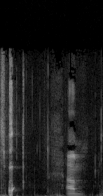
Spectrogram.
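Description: A short, throaty burp after drinking frothy beer, preceded by a quick wet pop and surrounded by faint mouth noises and breathing.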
